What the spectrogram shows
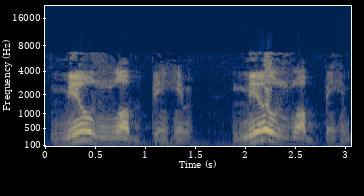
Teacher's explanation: So you don't say min rabbihim, you drop it. You drop the noon and you merge the meme with the ra. And you say, mil rabbihim, mil rabbihim, immediately. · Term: idgham without ghunna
